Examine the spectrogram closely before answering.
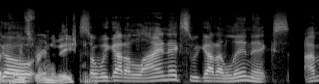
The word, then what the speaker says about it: Linux: I'm going to go So, we got a Linux, we got a Linux. I'm going to go Linux. Linux. I go with what the creator of the thing actually says it is.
